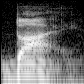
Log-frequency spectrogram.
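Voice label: "die", English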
